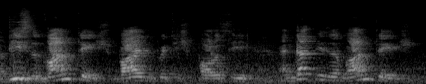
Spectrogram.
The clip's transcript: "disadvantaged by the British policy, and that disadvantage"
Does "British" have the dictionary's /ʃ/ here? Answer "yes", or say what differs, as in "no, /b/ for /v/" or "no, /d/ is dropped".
yes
